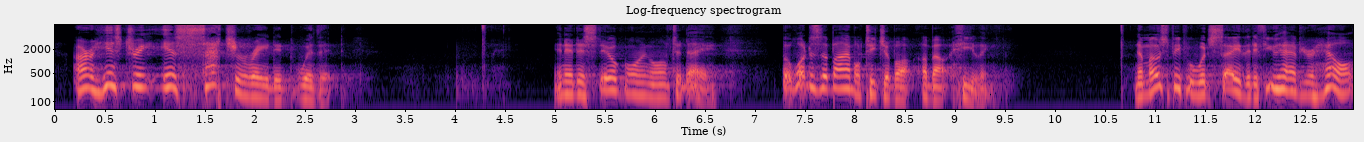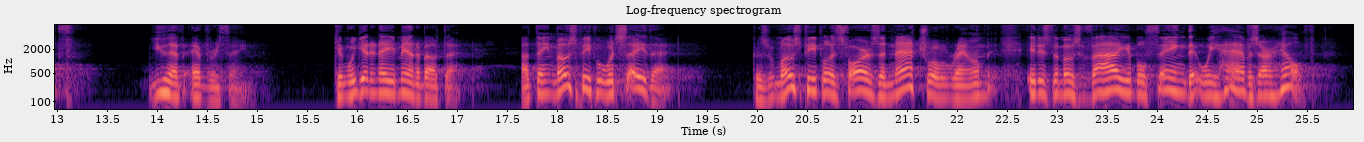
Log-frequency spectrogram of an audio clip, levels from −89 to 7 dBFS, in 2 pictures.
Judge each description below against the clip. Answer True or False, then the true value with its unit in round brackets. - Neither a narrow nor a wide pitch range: False (6.7 semitones)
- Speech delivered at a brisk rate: False (165 wpm)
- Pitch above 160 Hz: False (155 Hz)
